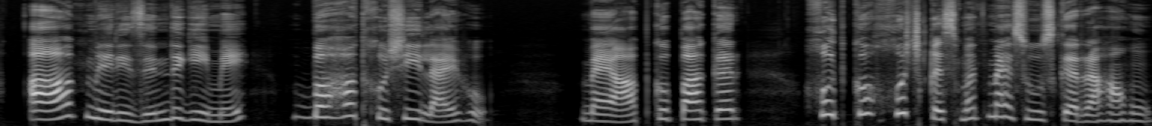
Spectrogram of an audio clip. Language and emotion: Urdu, happy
